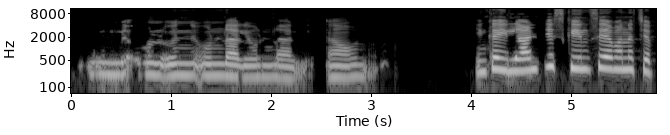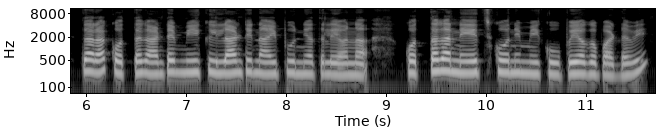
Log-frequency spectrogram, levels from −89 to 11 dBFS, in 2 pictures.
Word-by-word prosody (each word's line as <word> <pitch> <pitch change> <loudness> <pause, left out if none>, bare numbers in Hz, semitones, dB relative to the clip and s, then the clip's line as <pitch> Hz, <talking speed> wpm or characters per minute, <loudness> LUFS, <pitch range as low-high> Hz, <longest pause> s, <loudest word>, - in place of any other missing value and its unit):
హ్మ్. 215 -4 -4 0.2
ఉన్ 210 -1 -1
ఉన్ 205 0 -2 0.2
ఉండాలి 195 -3 0
ఉండాలి. 180 -2 -6 0.3
అవును. 180 +2 -5 1.2
ఇంకా 250 +4 +3
ఇలాంటి 275 +5 +4
స్కిల్సేమన్నా 295 -1 +3
చెప్తారా? 250 0 +2
కొత్తగా 230 +1 0
అంటే 230 +3 0
మీకు 245 +1 -2
ఇలాంటి 235 +2 +2
నైపుణ్యతలేవన్నా 220 -2 -2 0.5
కొత్తగా 255 +3 +4
నేర్చుకొని 235 +1 0
మీకు 220 0 -4
ఉపయోగపడ్డవి? 215 - -1
225 Hz, 100 wpm, -23 LUFS, 210-250 Hz, 1.2 s, ఇలాంటి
